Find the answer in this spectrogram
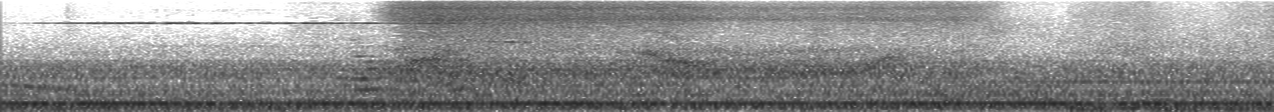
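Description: Roslagsbanan light-rail commuter train running: a steady hum over low rumbling. About a second and a half in, a hiss comes in and lasts about two seconds before dropping away.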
